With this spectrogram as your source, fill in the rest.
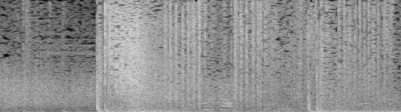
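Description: Heavy booms and blasts ring out.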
